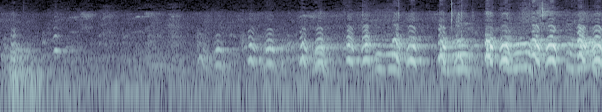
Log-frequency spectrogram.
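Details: Chukars kept for fighting, starting quietly, then building into a fast run of chuckling notes that grow louder and denser over the last three seconds.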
